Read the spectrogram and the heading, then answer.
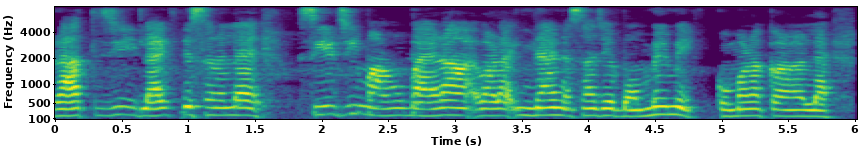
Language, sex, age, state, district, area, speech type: Sindhi, female, 30-45, Maharashtra, Thane, urban, spontaneous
